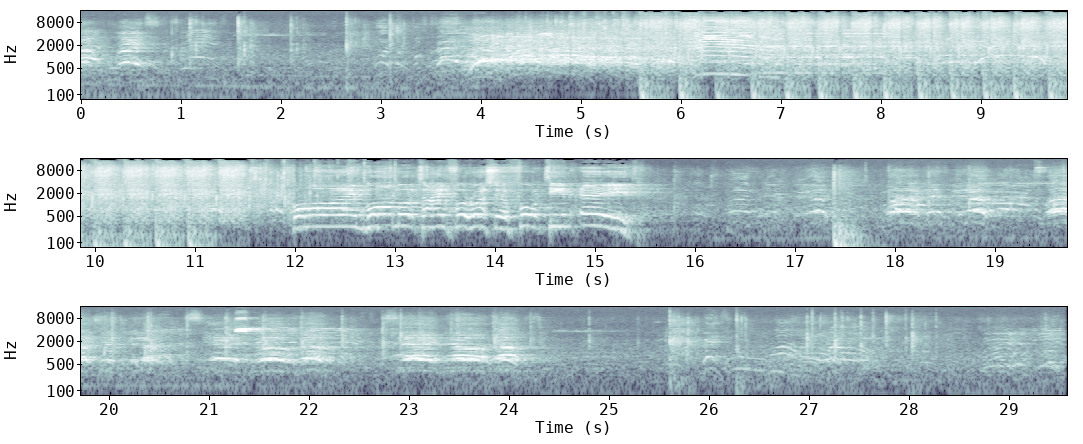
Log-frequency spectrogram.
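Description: A volleyball thuds off a player's hands.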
